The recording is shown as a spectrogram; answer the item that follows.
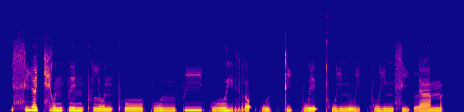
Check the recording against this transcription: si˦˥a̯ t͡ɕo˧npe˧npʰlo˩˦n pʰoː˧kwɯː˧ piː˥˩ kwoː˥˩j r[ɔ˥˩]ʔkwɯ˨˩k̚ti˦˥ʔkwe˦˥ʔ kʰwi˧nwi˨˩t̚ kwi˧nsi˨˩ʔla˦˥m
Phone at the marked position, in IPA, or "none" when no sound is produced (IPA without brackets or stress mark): ɔ˥˩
